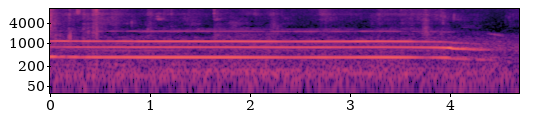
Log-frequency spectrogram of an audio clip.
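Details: Wolf in a wildlife sanctuary giving one long, steady, tonal howl, held at an even pitch for about four seconds before sliding downward and fading at the end, over a low background rumble.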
